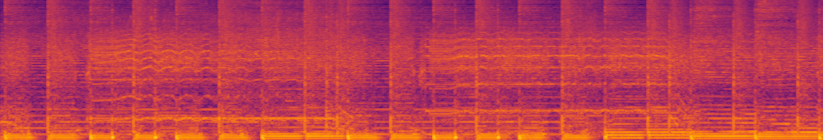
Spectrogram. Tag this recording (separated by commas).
Music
